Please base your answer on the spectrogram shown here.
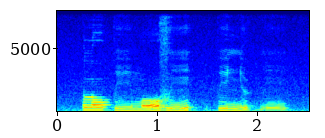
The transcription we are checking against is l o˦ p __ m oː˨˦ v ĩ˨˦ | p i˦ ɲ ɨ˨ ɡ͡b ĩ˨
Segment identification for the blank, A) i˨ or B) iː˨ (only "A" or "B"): B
